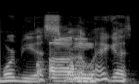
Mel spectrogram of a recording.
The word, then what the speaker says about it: Morbius: And by the way, the movie's called Morbius. By the way, guys, not Morpheus, but Morbius.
